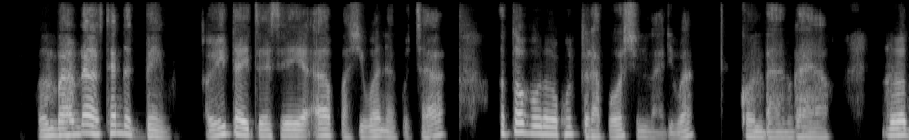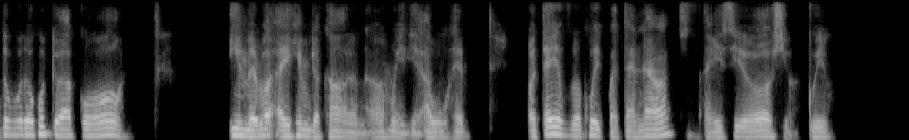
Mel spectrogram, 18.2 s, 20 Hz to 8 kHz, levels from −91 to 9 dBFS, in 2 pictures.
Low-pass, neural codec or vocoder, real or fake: 7.2 kHz; codec, 16 kHz, 1.1 kbps, Voila-Tokenizer; fake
